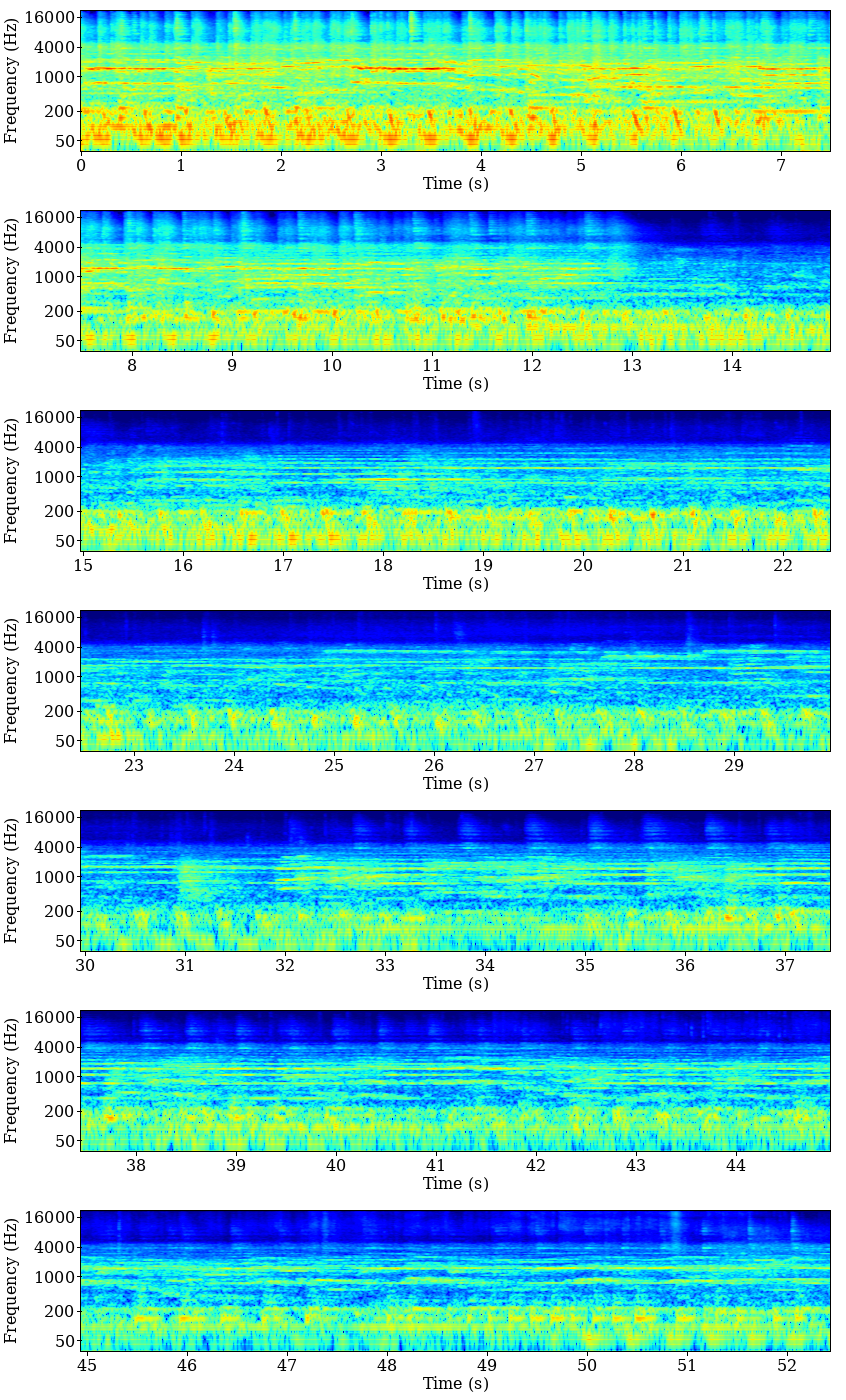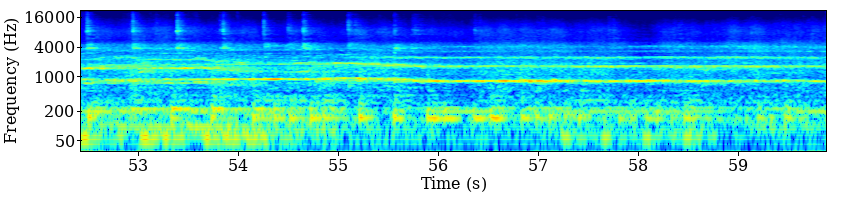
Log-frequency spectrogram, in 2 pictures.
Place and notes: Chongjian St., Tamsui Dist., New Taipei City - Walking in the old alley
Walking in the old alley, temple fair
New Taipei City, Taiwan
